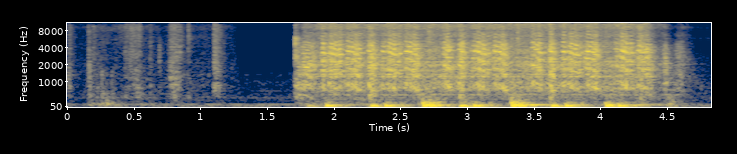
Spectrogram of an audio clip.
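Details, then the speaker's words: Non-running Kawasaki KLE 500 that leaked all its fuel, cranking with no fuel in it: rhythmic starter chug about three and a half beats a second, turns over but never catches; owner suspects lack of fuel, plans to fix carb first. "Can you hear it's all trying, but I think it's just lack of fuel."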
